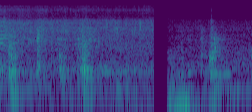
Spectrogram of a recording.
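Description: Chopped onions fry in a pan with mace, a soft steady sizzle broken by periodic scrapes of a stirring spoon and a brief gap midway, with no talking.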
